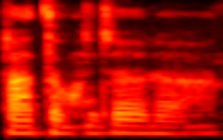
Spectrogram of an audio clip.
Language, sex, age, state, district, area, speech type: Nepali, male, 30-45, West Bengal, Darjeeling, rural, spontaneous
